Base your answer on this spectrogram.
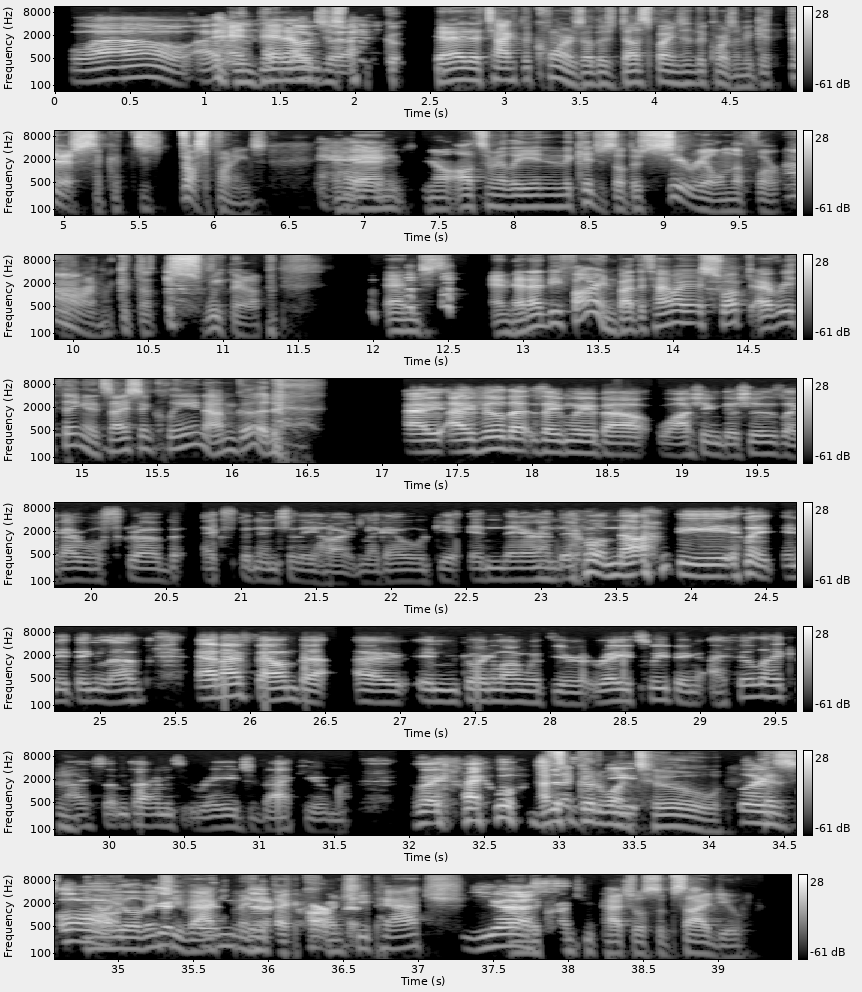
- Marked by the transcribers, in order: chuckle; laughing while speaking: "that"; chuckle; put-on voice: "I'm gonna get this! I get these dust bunnies!"; put-on voice: "So there's cereal on the … sweep it up"; laugh; chuckle; laughing while speaking: "and there will not be, like"; other background noise; laughing while speaking: "Like, I will just be"; put-on voice: "Oh, get in that carpet"
- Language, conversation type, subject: English, unstructured, What are healthy ways to express anger or frustration?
